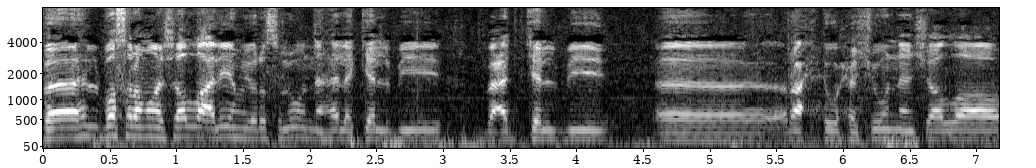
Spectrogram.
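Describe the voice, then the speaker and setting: A man at fairly high pitch, fairly slow and fairly even in intonation, with noticeable background noise. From Oman. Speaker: Omani man explaining Basra dialect. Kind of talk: casual explanation to camera.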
